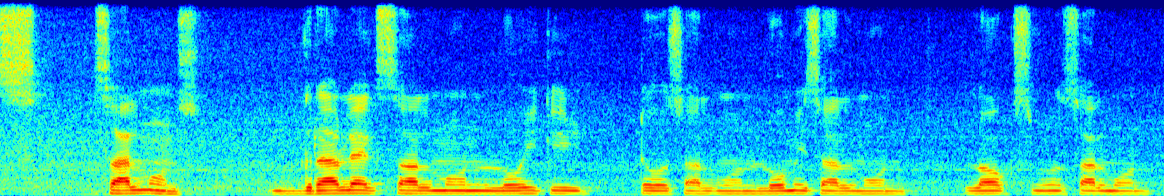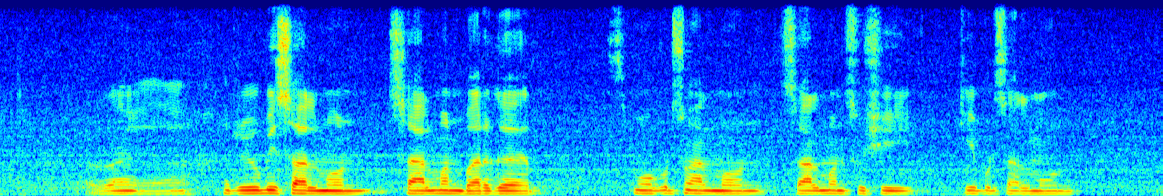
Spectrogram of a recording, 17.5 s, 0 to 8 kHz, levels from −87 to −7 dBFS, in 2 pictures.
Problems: constant background noise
